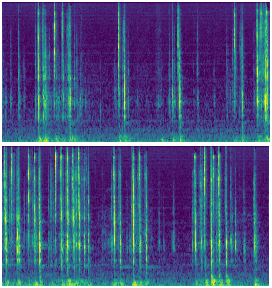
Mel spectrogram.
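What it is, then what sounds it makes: Mechanical typewriter-style keyboard being typed on. A plastic and metal typewriter-style RGB mechanical keyboard with round chrome-rimmed keycaps is typed on quickly by fingertips with long dark nails. Bursts of sharp, bright key clicks with a low thock come in clusters separated by short pauses, each keystroke dying away almost instantly.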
